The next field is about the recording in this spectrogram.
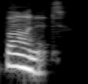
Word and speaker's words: Barnett: Carolina Barnett. – Barnett? How do you spell that? – B-A-R-N-E-T-T.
